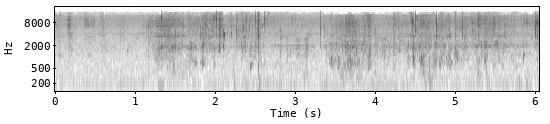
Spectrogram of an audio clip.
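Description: Shallow lake water splashing and trickling softly as a young puppy paddles through it, with small scattered splashes.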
